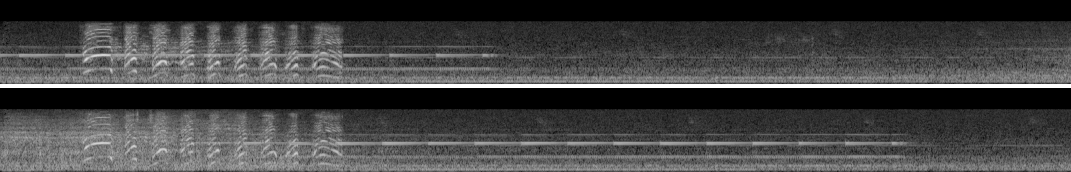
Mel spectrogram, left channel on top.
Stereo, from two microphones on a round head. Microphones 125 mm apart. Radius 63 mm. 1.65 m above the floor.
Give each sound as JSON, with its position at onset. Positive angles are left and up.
{"t": 0.8, "sound": "laughter", "side_deg": 20}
